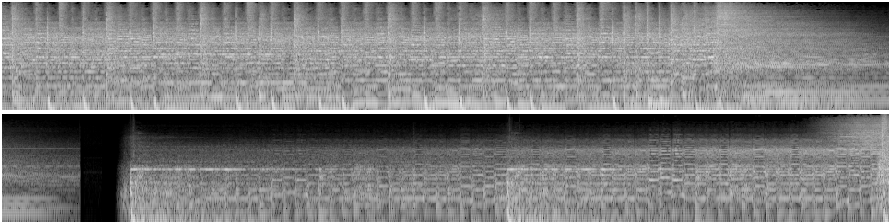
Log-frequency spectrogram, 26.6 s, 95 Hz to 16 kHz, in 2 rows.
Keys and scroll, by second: 14.4 ctrl+shift+Up, 15.5 ctrl+shift+Down, 16.1 ctrl+shift+Up, 20.7 shift+Up, 21.5 Down.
